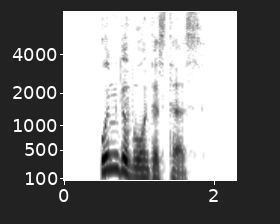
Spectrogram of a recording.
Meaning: strong/mixed nominative/accusative neuter singular superlative degree of ungewohnt
- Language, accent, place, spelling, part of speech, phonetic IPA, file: German, Germany, Berlin, ungewohntestes, adjective, [ˈʊnɡəˌvoːntəstəs], De-ungewohntestes.ogg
